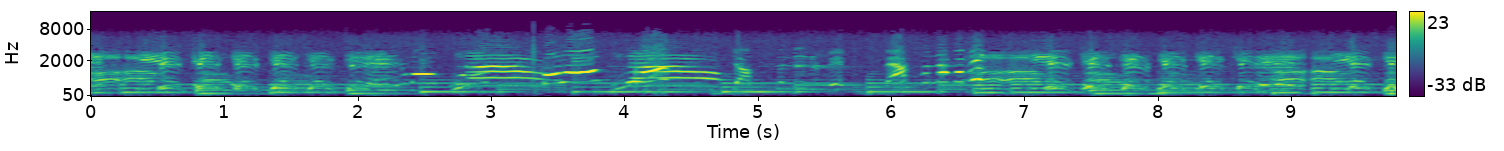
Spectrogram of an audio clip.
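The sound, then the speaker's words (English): Several drawn-out, rising and falling cat meows cluster near the middle, loud, over a steady musical accompaniment with sung vocals running throughout. “for you can hear her calling cat at any time of night.”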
